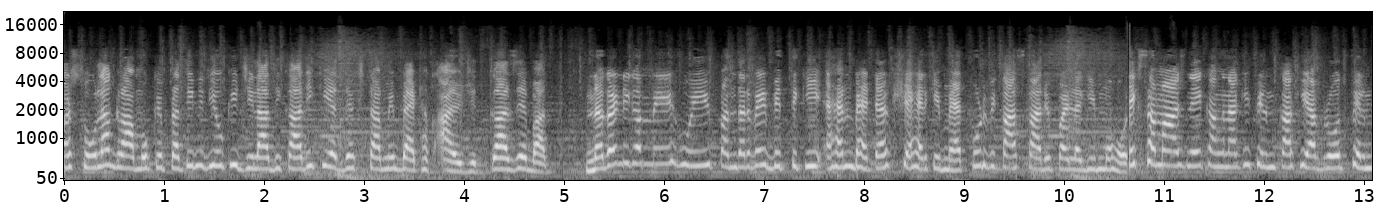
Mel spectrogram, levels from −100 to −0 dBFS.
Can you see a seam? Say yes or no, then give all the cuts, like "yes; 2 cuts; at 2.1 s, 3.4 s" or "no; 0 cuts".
yes; 2 cuts; at 5.0 s, 10.6 s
